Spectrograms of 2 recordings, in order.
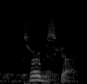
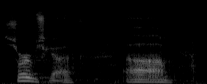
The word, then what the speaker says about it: Srpska: cantons, and the Republic of Serbia, let me pronounce it right? Srpska. Okay, I want to make sure I'm pronouncing that. Srpska.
